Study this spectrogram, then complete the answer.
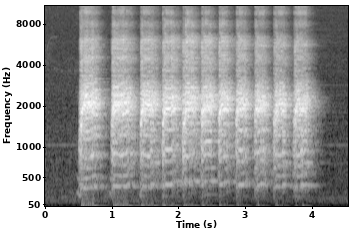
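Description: A duck call honks out about ten quick, nasal quacks in a steady descending series, loud and close, with no other sounds.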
